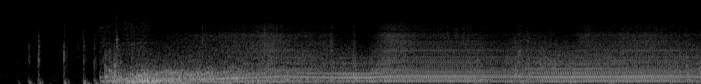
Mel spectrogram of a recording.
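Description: A car engine starts, revs up and hums steadily as the car drives off.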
